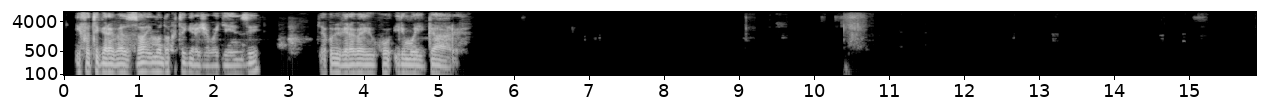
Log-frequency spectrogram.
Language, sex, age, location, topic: Kinyarwanda, male, 25-35, Nyagatare, government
